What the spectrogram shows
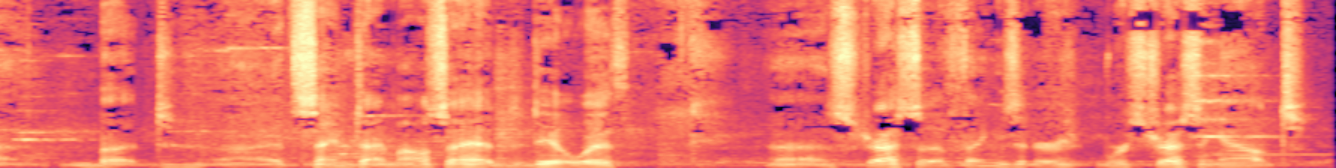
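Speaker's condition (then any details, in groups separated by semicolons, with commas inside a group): Multiple sclerosis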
